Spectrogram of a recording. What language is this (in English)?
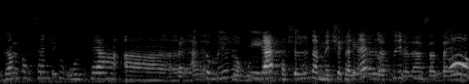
Hebrew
